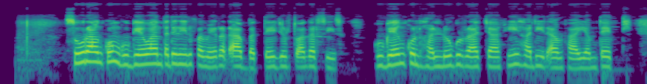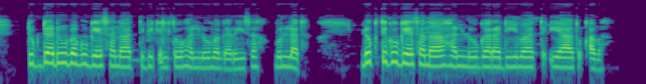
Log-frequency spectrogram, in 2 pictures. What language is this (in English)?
Oromo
